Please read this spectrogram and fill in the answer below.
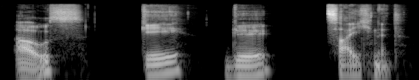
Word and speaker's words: Ausgezeichnet: Let's take it syllable by syllable. The first word, the first syllable? Aus. Gezeichnet. Zeichnet. Ausgezeichnet. Yeah, very good.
